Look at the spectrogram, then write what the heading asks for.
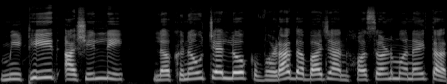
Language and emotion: Goan Konkani, neutral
